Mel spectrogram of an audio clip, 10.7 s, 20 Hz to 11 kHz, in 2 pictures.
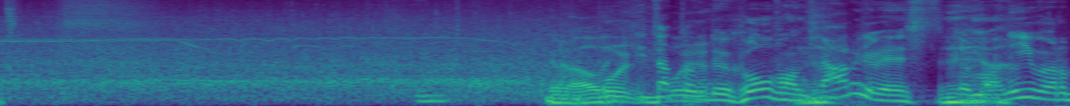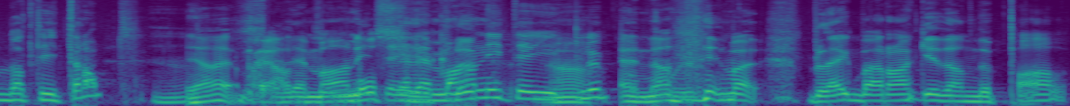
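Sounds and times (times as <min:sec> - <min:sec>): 
stadium crowd applauding in a large space: 0:00.0 - 0:03.8
speech: 0:02.1 - 0:10.6.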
